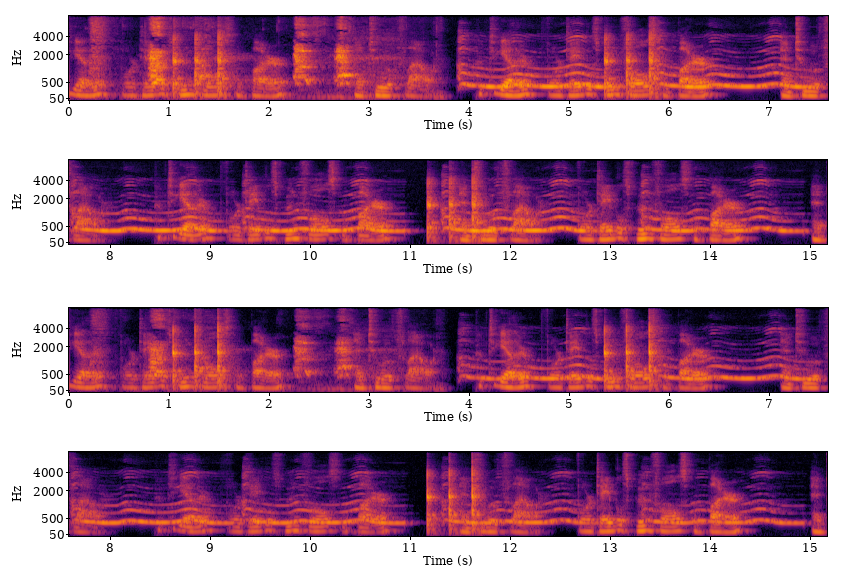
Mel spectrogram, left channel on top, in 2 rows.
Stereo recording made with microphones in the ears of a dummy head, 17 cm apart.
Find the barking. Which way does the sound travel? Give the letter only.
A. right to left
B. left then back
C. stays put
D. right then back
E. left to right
D.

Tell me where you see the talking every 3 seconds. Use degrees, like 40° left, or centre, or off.
80° right, 30° right, 30° left, 40° left, 50° right.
